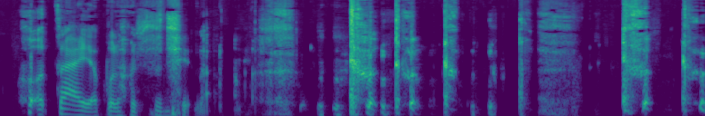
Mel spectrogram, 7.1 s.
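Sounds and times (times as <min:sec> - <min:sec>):
speech: 0:00.4 - 0:04.2
harsh raspy coughing performed as a comedy act at a talent contest: 0:01.5 - 0:07.0.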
